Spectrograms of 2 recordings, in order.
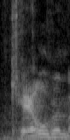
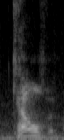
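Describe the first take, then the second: First: Mimicking Adesanya. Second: Said in the usual way. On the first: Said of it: "Izzy has kinda, like, a high-pitched voice". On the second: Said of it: "I can't do it".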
